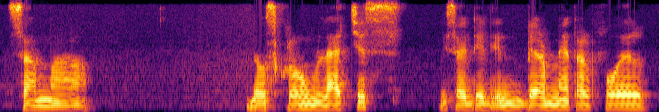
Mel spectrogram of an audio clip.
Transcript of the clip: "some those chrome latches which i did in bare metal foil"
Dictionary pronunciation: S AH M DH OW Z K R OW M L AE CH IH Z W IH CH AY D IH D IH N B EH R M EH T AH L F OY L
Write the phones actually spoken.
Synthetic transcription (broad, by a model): S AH M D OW S K R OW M L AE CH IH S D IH S AY D IH D IH N B EH R M EH T AH L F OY L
